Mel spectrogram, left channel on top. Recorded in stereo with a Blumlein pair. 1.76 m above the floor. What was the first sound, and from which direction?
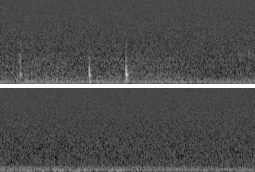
Only background noise.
